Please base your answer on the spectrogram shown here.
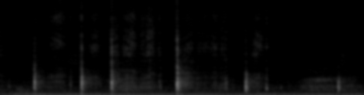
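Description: Chalk or pen strikes a board while an equation is written during a lecture, a series of short sharp taps and scratchy strokes spaced irregularly over a quiet room hum, no talking.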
